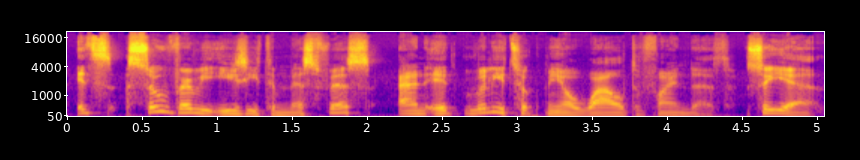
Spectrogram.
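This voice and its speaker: A man narrates his playthrough of a horror game with dry sarcasm and exasperation. His pitch swings widely as he reacts. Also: dry recording. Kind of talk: gameplay commentary.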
